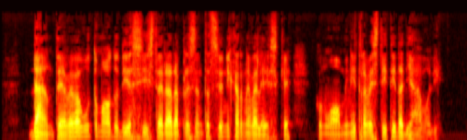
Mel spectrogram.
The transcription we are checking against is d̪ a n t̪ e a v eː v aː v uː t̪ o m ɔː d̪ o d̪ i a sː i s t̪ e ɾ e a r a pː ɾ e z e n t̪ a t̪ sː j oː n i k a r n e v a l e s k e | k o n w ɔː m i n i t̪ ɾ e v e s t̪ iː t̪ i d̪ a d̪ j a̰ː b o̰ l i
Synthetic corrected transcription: d̪ a n t̪ e a v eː v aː v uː t̪ o m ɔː d̪ o d̪ i a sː i s t̪ e ɾ e a r a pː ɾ e z e n t̪ a t̪ sː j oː n i k a r n e v a l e s k e | k o n w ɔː m i n i t̪ ɾ a v e s t̪ iː t̪ i d̪ a d̪ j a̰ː v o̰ l i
